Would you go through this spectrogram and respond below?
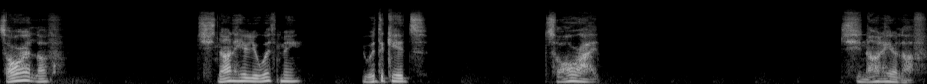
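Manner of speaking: theatrical stage whisper. A game narrator voices someone leaning in to half-whisper in a player's ear, very soft half-whisper. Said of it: "whispering very softly".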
